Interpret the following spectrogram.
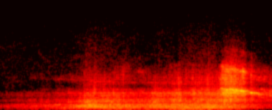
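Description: Radio-drama sound effect of a jet fighter making a gunnery pass on a towed target. The jet rush swells up over the first second and holds. A falling whine comes near the end as it goes by.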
